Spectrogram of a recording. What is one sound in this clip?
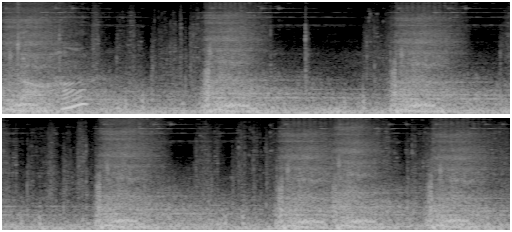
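A magic spell crackles and whooshes in repeated bursts.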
